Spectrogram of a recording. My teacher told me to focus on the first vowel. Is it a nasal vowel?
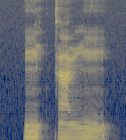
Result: yes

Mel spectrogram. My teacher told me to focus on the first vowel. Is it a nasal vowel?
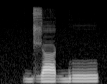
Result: no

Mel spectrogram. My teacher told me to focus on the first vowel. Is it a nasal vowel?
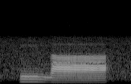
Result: yes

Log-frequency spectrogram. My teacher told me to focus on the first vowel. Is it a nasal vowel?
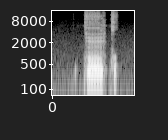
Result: yes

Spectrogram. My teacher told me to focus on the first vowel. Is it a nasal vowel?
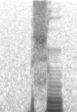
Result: no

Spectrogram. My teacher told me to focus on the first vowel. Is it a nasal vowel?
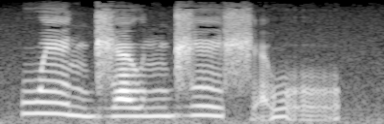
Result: no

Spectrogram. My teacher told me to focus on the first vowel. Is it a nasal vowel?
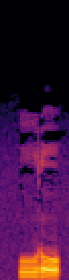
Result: no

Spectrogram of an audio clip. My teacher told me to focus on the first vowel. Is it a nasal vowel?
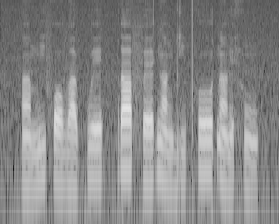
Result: yes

